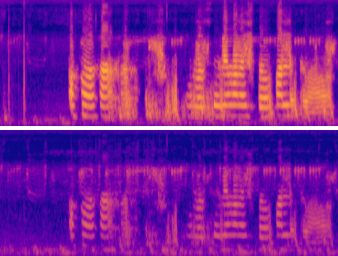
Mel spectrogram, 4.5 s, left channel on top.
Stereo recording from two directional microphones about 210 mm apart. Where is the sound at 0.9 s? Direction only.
45° left (ahead or behind).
